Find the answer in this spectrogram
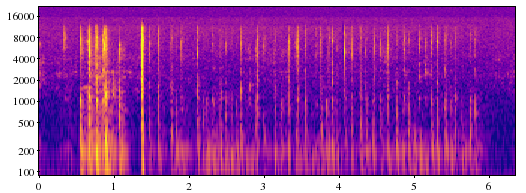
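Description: Computer keyboard typing picked up faintly by a webcam call microphone: a louder cluster of keystrokes about half a second in, one sharp key strike just under a second and a half in, then a run of light, rapid keystrokes that stops near the end.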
